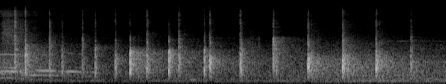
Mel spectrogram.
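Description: Hands clapping in a steady rhythm, about three to four claps a second.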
